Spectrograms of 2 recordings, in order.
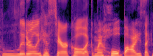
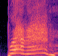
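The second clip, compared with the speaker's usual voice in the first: high-pitched yell for someone; acted scream; 3 dB louder than usual. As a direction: scream the name across the house. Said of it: "And I fucking scream. I'm like".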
